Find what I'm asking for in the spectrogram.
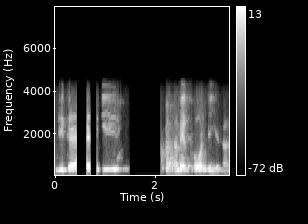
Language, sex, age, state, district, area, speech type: Hindi, male, 18-30, Uttar Pradesh, Bhadohi, rural, conversation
